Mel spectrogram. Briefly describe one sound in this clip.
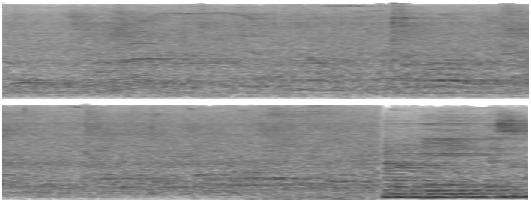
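A young woman speaks calmly into a microphone, heard through loudspeakers.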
